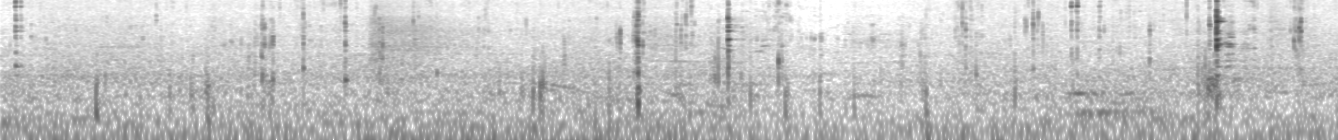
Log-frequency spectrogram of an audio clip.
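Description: Chewing, with scattered light clicks of metal forks against ceramic plates.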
